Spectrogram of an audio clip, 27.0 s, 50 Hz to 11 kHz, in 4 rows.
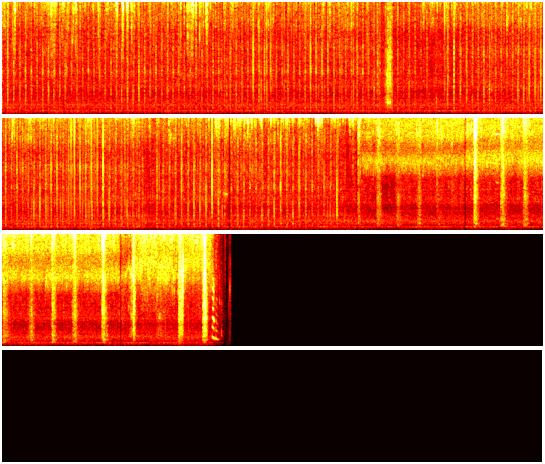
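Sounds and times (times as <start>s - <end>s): dental scaler buzzing: 6.4s - 16.3s
water spray hissing: 11.2s - 16.3s.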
